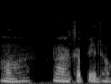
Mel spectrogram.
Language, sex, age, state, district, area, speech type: Santali, male, 60+, Odisha, Mayurbhanj, rural, spontaneous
